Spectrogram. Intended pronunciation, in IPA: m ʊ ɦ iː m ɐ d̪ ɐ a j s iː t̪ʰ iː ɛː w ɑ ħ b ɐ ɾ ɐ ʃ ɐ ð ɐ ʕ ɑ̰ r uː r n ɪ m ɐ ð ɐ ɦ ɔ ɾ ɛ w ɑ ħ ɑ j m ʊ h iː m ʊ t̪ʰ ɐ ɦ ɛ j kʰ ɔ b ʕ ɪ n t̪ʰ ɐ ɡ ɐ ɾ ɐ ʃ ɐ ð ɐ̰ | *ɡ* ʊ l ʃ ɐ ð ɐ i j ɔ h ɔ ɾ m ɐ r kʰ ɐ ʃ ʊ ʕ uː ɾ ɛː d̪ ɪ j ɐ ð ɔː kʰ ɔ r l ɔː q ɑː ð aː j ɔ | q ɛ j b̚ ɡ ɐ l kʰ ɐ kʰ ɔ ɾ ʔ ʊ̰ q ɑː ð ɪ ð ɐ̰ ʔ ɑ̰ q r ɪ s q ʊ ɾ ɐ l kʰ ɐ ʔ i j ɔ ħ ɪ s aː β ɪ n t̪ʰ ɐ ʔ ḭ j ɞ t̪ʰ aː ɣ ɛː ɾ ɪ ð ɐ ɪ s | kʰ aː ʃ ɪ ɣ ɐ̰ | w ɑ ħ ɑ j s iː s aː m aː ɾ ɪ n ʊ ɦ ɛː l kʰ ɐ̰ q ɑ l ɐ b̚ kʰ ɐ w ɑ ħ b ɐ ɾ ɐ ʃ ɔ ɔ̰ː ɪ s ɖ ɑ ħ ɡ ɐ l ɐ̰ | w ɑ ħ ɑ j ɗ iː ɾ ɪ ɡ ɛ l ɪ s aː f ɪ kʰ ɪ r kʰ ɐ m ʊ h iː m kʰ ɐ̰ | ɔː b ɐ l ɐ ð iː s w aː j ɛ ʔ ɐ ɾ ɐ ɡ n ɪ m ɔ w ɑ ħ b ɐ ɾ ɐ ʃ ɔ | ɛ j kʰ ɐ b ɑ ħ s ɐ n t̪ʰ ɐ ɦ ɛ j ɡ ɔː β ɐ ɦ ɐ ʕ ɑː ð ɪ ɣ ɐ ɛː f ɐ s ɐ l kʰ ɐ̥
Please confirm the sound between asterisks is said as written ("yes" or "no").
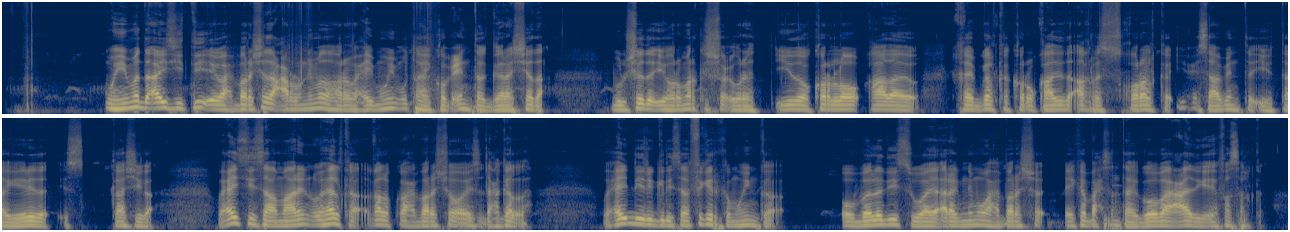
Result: no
